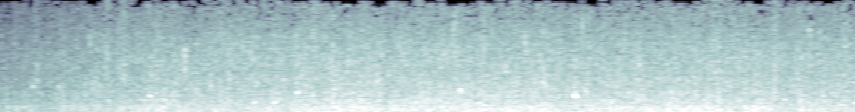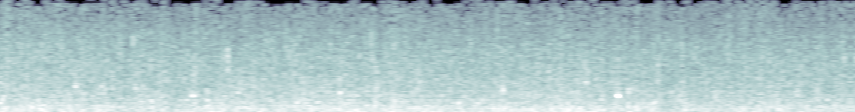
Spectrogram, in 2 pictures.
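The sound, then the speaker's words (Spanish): Steady rain pours down in a dense, continuous hiss with faint patters of drops, rising in over the first second and then holding evenly throughout, with no voices. “Comenzó a llover y las nubes desaparecieron de su caparazón.”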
